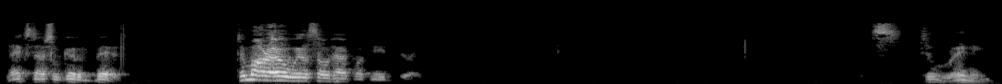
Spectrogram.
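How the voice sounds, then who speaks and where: British radio drama survivor hero, clipped n earnest, very lively intonation, old muffled recording. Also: male voice, a little high, a little slow, creaky, breathy edge, full character voice. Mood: firm. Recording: dull, faintly noisy old radio recording.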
